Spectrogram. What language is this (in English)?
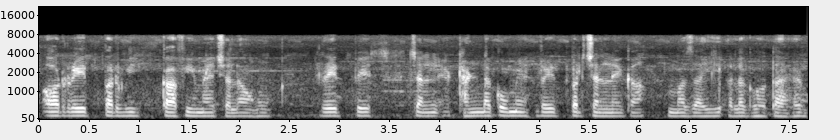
Urdu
